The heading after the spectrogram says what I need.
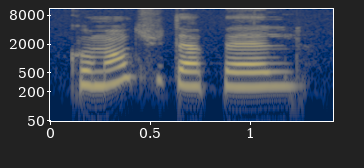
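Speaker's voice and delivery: questioning lilt, pitch climbing at t'appelles. Demonstrating a french question for learners, with rising question intonation. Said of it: "my voice uh, raise go up a little bit at the end".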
